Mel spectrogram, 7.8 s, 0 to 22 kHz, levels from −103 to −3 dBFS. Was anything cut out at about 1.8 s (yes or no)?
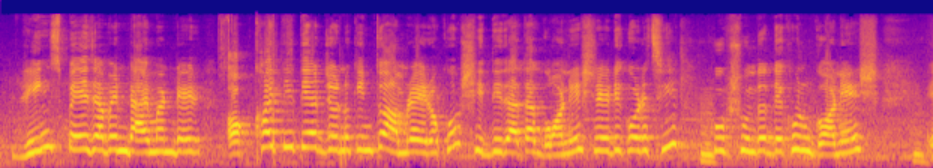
yes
